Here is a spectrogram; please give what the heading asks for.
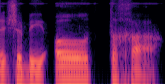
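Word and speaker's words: אוֹתְךָ: It's easier to say otcha, but it should be otcha. Should be an audible shva because of that preceding vowel.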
